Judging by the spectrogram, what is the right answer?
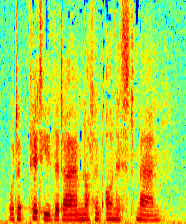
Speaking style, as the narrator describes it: I muttered

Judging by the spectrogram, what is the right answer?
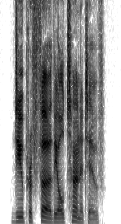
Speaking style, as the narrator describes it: asked my companion with a sneer

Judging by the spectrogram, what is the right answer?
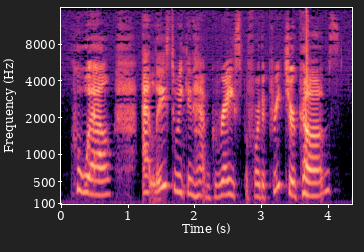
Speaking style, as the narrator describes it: she laughed

